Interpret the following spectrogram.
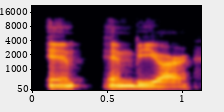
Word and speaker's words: MBR: Everybody calls it MBear because it's spelled that way, but it's MBR.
